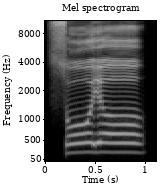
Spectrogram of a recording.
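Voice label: "suo3 you3", Mandarin Chinese; HSK4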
